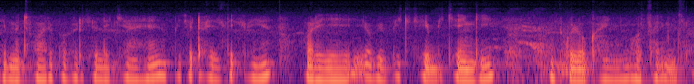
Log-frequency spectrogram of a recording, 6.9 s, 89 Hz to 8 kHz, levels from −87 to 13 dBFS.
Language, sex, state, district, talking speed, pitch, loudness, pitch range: Hindi, male, Maharashtra, Nagpur, 140 wpm, 115 Hz, -22 LUFS, 105-125 Hz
